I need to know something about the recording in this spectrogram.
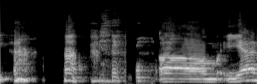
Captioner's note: chuckles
